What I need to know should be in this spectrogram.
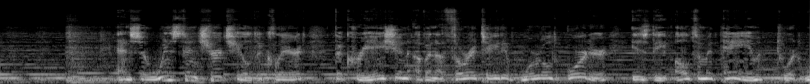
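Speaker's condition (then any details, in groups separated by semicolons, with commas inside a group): No condition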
